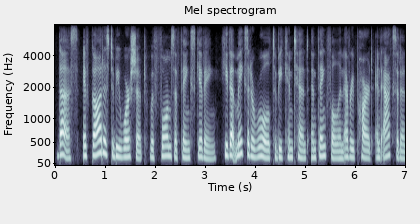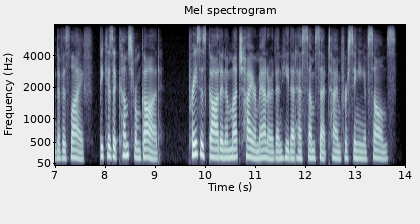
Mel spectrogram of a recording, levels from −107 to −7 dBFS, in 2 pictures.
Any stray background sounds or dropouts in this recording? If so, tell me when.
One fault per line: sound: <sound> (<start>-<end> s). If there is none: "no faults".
no faults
